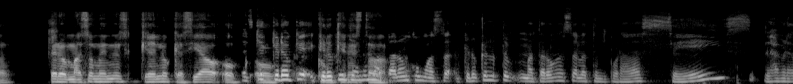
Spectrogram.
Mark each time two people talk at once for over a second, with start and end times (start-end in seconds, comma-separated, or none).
2.4-4.0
